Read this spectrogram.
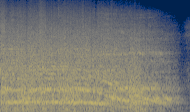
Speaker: it's going to get noisy but pay attention to the tone of the machine and you will hear when it whines down okay that means that it's actually trying to work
